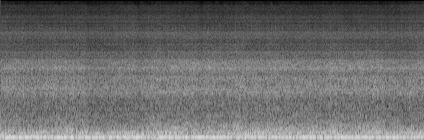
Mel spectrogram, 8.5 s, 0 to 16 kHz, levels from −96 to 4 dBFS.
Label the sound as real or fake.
fake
